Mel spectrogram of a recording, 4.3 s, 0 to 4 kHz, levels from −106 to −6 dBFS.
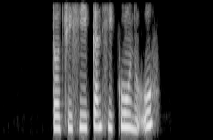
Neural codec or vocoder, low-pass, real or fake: none; 3.6 kHz; real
